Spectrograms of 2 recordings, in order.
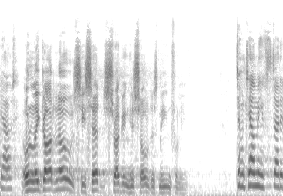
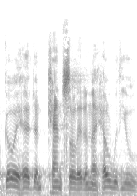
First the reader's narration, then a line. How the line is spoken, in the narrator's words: Nyerzhin muttered under his breath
